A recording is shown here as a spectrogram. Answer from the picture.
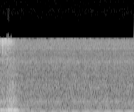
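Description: A pause in speech that leaves only steady room tone: a low hum with a faint even hiss.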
